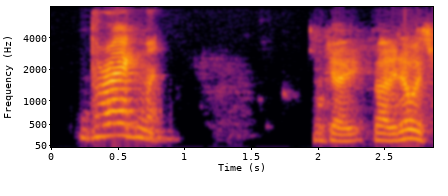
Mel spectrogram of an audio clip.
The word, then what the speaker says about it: Bregman: would pronounce his name i think his name is rutger bergman bregman okay but i know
